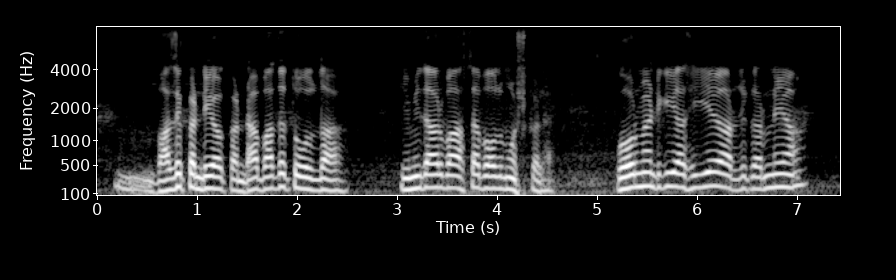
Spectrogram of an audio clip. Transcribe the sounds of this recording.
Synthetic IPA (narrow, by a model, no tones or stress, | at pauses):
bəd̪kəɳɖeːoːkəɳɖaːbəd̪t̪oːld̪aː | d͡ʒɪmẽːd̪aːɾbaːst̪aːbɔːt̪mʊʃkəlɦɛ̰ːɡɔːʋɾmɛ̃ːɳʈkiːəsĩːeːəɾd͡ʒkəɾneːãː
